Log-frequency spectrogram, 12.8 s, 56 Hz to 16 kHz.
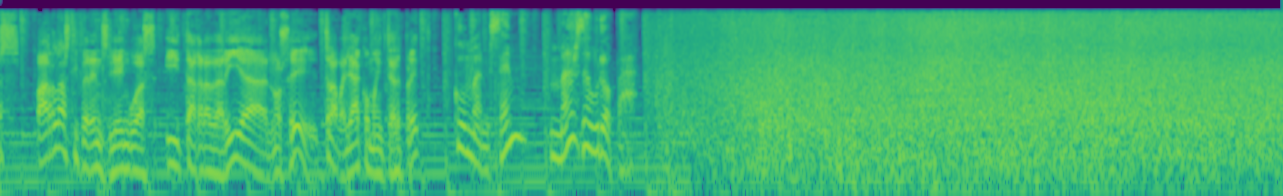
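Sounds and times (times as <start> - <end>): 
speech: 0.0 - 6.5
sea waves breaking: 6.4 - 12.8.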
